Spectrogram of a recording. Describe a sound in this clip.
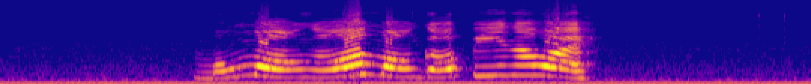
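A young woman exclaims loudly in a high, wavering voice.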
